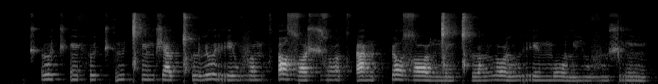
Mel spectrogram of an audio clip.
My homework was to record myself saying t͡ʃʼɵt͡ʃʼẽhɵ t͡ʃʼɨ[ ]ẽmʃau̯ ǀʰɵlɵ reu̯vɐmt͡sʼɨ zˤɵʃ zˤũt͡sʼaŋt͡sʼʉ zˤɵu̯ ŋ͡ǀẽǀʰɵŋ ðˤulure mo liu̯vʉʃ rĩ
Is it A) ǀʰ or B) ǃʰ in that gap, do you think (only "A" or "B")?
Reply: A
